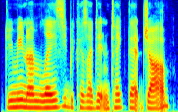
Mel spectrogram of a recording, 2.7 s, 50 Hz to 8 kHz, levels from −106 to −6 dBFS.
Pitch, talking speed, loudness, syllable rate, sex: 180 Hz, 245 wpm, -21 LUFS, 5.6 syllables/s, female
